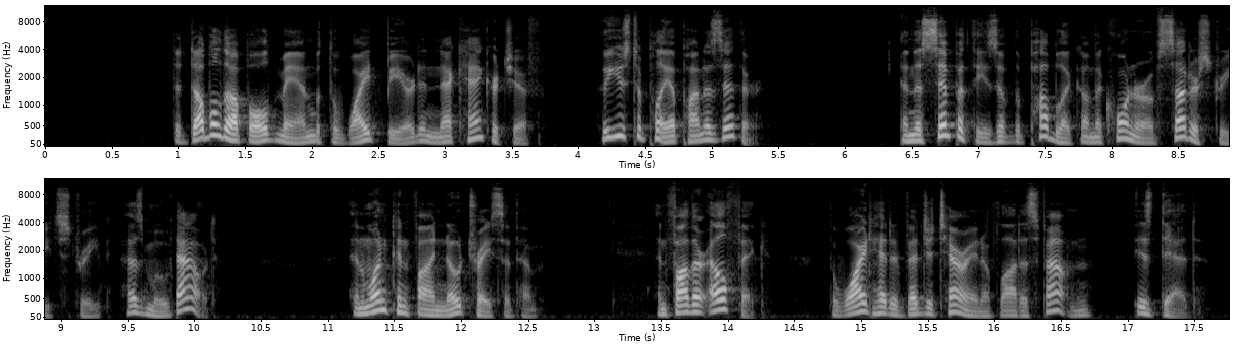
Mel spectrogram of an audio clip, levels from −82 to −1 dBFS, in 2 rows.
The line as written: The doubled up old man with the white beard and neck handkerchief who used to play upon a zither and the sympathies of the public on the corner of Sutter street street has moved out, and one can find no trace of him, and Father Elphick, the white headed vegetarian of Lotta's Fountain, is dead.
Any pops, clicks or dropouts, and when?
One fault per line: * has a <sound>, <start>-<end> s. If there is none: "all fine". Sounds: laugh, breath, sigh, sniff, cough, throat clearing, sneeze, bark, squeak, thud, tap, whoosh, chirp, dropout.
all fine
